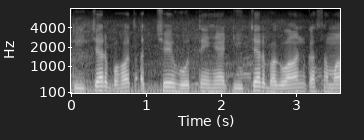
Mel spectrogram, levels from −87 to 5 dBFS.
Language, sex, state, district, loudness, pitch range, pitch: Hindi, male, Madhya Pradesh, Katni, -16 LUFS, 120-140 Hz, 125 Hz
